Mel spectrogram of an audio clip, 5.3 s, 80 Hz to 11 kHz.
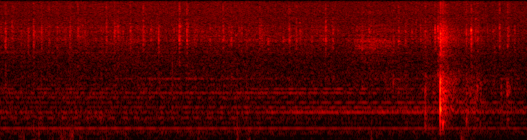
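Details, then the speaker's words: ProForm Crosswalk Advanced 525x treadmill, over 25 years old, after cleaning a roller. Motor hums steadily with a faint, uneven tick about once a second. The noise, less than before, has shifted to the middle of the deck; the source is unclear and a bearing is suspected. "put it here the other push it back and let's see start not as bad as before like noises coming from the middle there the noise backyards almost the same as in the front"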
